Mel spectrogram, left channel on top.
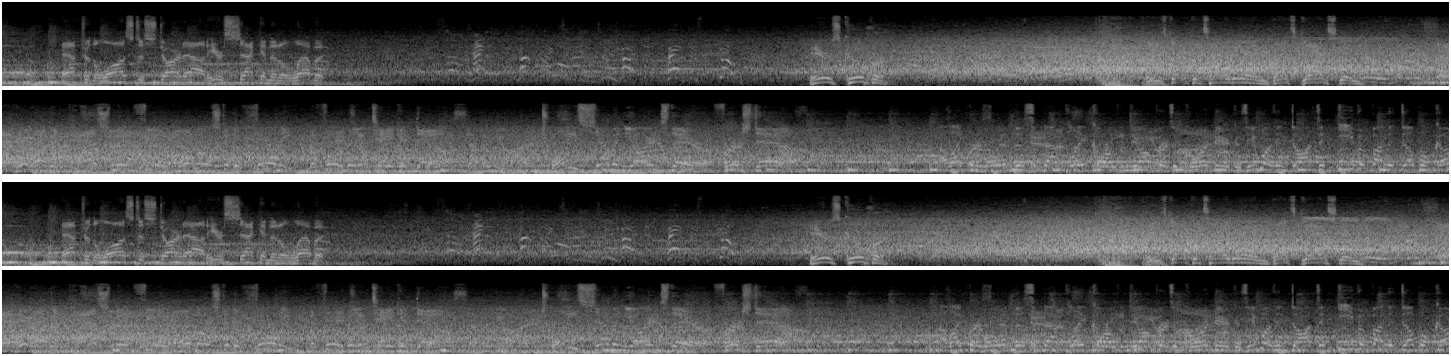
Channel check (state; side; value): normal; both; correlation 0.46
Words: After the loss to start out, here's 2nd and 11. Here's Cooper. He's got the tight end. That's Gadsden. And he'll have it past midfield almost to the 40 before being taken down. 27 yards there, a 1st down. I like the boldness of that play call from the offensive coordinator because he wasn't daunted even by the double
